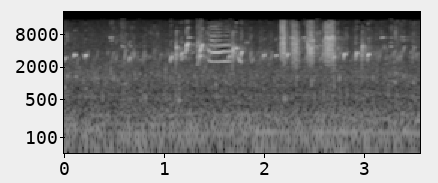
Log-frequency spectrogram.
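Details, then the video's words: High goldfinch song with quick chirps, a rapid buzzy trill and loud chattering twitters in the second half, all bright and metallic-sounding. "Goldfinch Singing their Song"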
